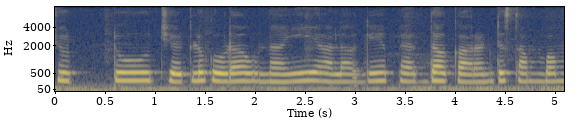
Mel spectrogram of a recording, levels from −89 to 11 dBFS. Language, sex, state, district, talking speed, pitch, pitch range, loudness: Telugu, female, Andhra Pradesh, Krishna, 105 wpm, 255 Hz, 245-260 Hz, -15 LUFS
